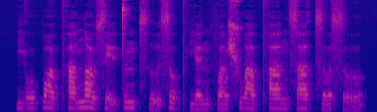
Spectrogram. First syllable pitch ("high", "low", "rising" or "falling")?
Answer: rising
